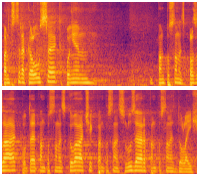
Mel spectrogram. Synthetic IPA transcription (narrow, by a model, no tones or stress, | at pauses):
panpr̥ɛ̥t͡sɛdakalowsɛkpo̞ɲɛm | panpo̞slanɛt͡spl̩zaːk̚pot̪ɛːpanpo̞slanɛt͡skovaːt͡ʃɛk̚panposlanɛt͡sluzaɾpanposlanɛd͡zdo̞lɛjʃ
